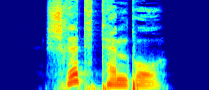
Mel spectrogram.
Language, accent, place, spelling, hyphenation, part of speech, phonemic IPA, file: German, Germany, Berlin, Schritttempo, Schritt‧tem‧po, noun, /ˈʃʁɪtˌtɛmpo/, De-Schritttempo.ogg
- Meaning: walking pace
